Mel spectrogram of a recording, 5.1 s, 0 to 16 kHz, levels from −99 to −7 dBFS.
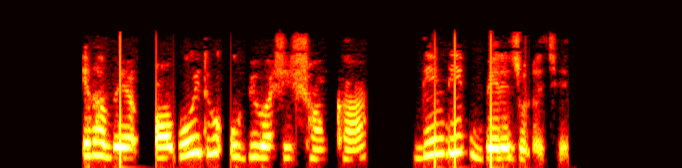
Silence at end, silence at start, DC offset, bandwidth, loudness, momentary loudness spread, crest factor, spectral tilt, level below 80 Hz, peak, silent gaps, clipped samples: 0.85 s; 0.6 s; under 0.1%; 7.4 kHz; -15 LUFS; 15 LU; 16 dB; -6.5 dB/octave; -48 dBFS; -2 dBFS; 1.68-1.72 s, 2.46-2.52 s, 2.76-3.10 s; under 0.1%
